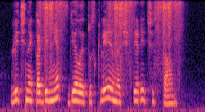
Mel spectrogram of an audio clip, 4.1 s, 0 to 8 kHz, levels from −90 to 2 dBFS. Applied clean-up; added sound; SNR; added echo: none; Rattle; 6 dB; none.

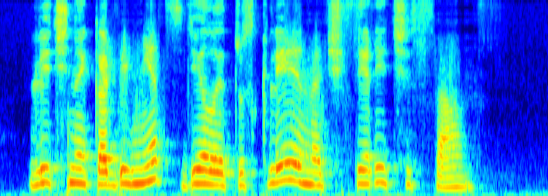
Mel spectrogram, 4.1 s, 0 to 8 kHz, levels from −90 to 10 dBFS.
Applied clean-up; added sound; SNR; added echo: neural separator model SepFormer DNS4.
